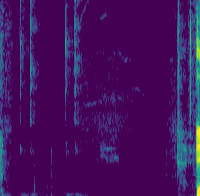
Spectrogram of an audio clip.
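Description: A few faint computer-mouse clicks against near silence.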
